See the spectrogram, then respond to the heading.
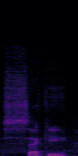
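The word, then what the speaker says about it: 세끼: Pronounced seki, means daily meals.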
